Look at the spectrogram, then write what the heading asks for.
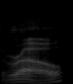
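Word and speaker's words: rho: it looks like a PE but it actually pronounced row a Greek letter for our so row and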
